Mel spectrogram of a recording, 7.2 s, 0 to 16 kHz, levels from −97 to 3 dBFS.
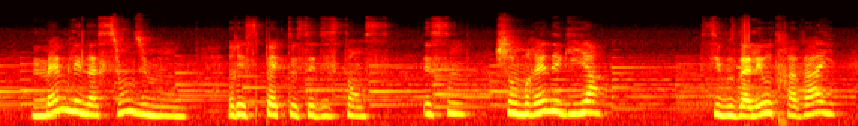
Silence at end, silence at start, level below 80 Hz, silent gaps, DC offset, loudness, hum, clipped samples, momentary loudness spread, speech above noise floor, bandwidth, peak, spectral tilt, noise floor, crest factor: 0 s; 0 s; -60 dBFS; none; under 0.1%; -20 LUFS; none; under 0.1%; 16 LU; 21 dB; 9 kHz; -4 dBFS; -5.5 dB/octave; -40 dBFS; 16 dB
